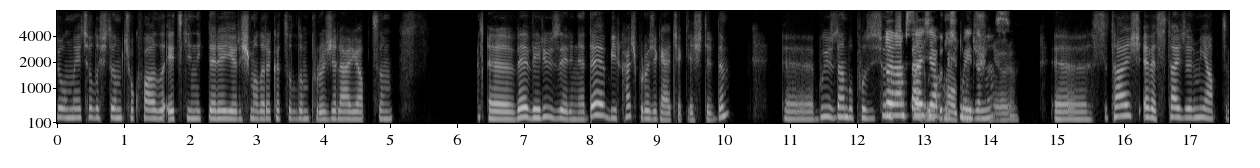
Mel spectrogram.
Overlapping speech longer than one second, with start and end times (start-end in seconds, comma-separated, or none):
12.4-14.3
